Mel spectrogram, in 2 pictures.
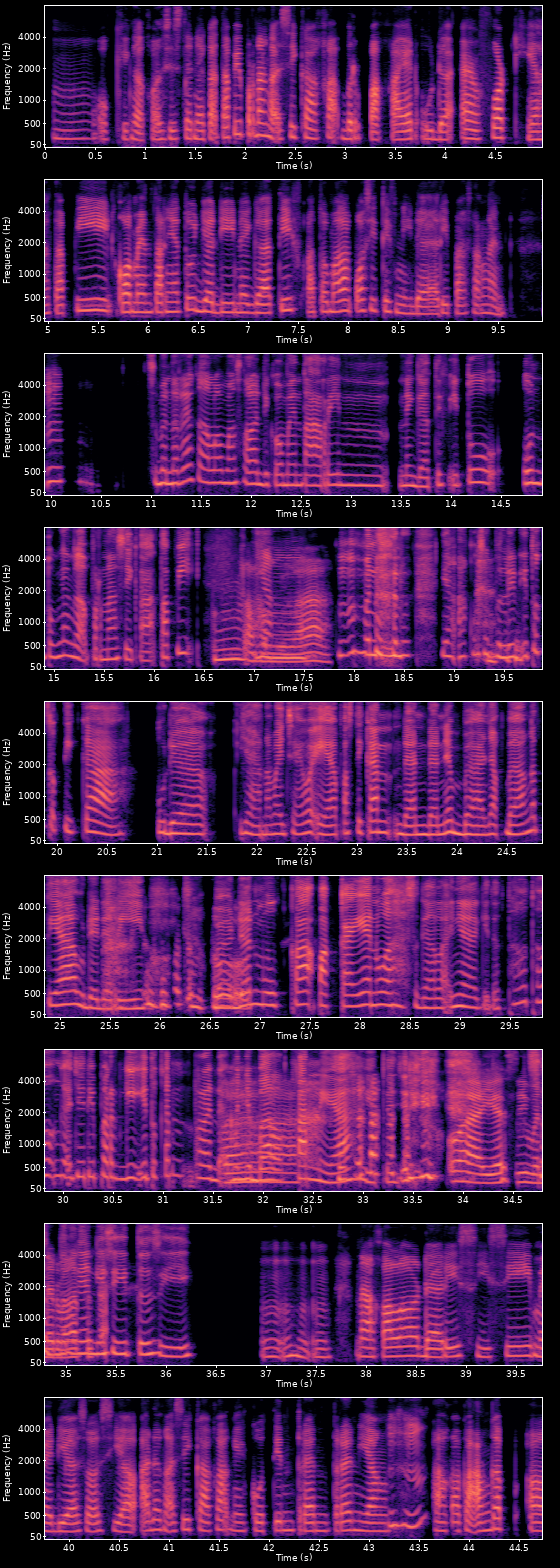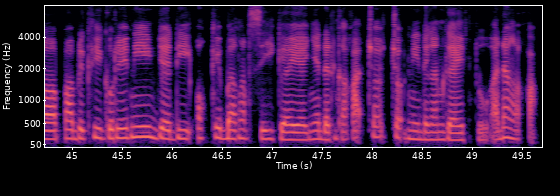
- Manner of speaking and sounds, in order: in English: "effort"; laughing while speaking: "bener"; chuckle; chuckle; laughing while speaking: "Oh"; other background noise; laugh; laughing while speaking: "Jadi"; in English: "public figure"
- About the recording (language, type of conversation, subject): Indonesian, podcast, Apa yang biasanya membuatmu ingin mengubah penampilan?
